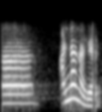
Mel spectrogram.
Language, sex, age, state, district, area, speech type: Tamil, female, 30-45, Tamil Nadu, Pudukkottai, rural, conversation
